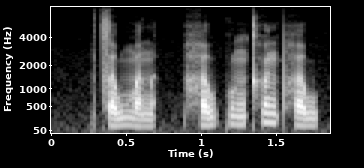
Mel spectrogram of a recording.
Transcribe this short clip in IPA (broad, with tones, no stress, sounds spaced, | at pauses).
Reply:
t͡s ɐ˨˥ w m ɐ˨ n | h ɐ˨˥ w kʷ ɐ˧ ŋ kʰ ɵ˥ n pʰ ɐ˨ w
